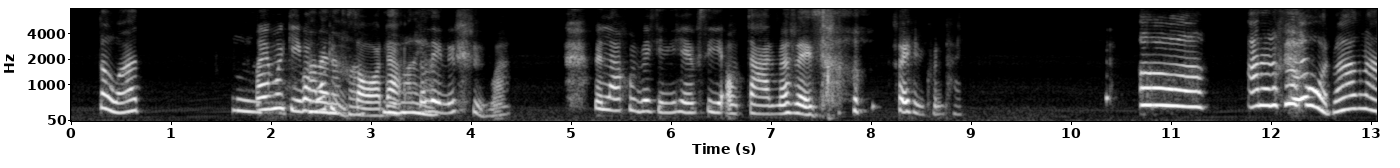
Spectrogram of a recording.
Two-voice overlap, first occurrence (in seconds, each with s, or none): 2.4 s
